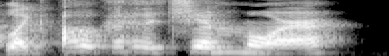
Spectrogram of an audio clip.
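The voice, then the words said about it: Imitates a young white girl's voice. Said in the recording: “my impression. of like the white teen girl or white 20s girl.”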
